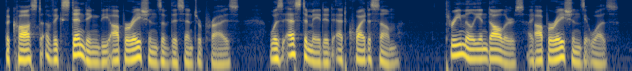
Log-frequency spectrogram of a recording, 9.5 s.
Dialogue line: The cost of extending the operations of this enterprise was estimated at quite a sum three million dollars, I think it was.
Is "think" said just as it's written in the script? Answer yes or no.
no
